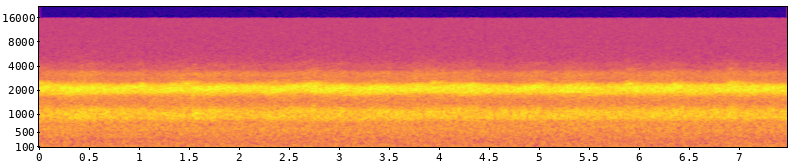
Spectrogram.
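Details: Spring wetland frogs heard live as a quiet, far-off chorus. Blended trilling croaks form an even, droning two-band hum with little pulsing, set against a noticeable background hiss.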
